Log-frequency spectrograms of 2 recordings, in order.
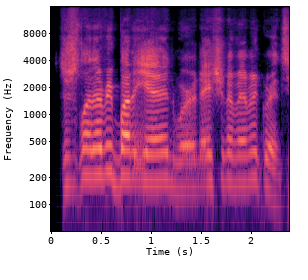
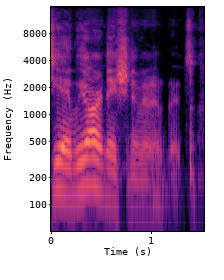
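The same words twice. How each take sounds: First: Higher sneering parody of a slogan; mocking quote. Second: Said in the usual way. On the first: Ranter parroting immigration supporters, higher sneering mock.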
